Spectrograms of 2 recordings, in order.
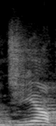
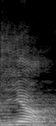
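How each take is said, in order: First: It begins with a j sound. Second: It begins with a g sound. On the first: "इसको जिया पढ़ देते कई लोग" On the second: "अगला है गिया"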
